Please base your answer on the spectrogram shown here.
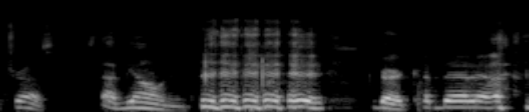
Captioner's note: laughs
